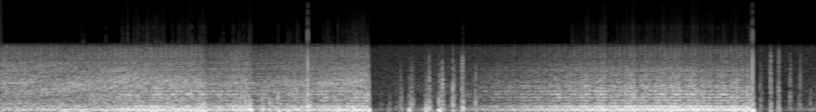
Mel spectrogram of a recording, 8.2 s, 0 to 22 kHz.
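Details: Isuzu 6VD1 engine with a lumpy idle, uneven pulses and sudden dips, stumbling instead of holding a smooth beat: rough idle.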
